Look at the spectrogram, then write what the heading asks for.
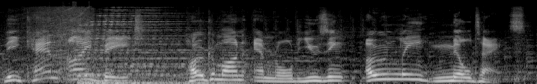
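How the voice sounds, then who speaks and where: A man with an Australian accent and a slightly hoarse voice, chatting casually to viewers on a live game stream and greeting them by name. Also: sits high, lively intonation, slow, over music. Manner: chatty, greets viewers by name, fretting over technical trouble.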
